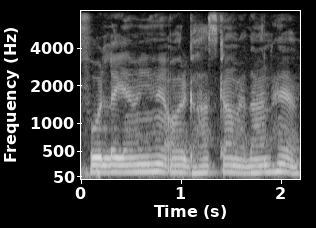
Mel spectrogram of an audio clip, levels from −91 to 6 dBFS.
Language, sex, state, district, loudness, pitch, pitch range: Hindi, male, Uttar Pradesh, Lucknow, -15 LUFS, 125 Hz, 120-130 Hz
